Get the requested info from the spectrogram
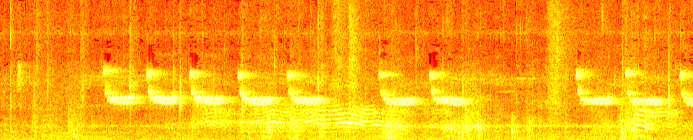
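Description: A bird calling over and over in short notes that step down in pitch, about two a second, in two runs with a pause in the middle. A lower warbling call joins in partway through. Faint scrapes and knocks come from soil being scooped into a plastic basin.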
